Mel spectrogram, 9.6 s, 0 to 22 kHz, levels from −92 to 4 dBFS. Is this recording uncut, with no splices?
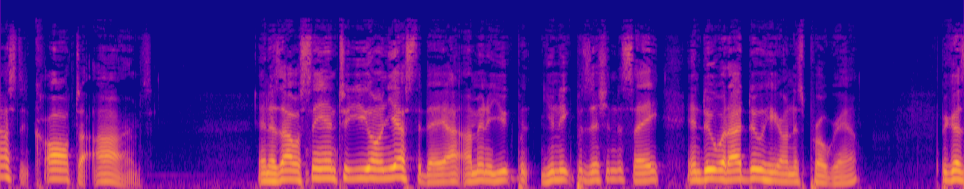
yes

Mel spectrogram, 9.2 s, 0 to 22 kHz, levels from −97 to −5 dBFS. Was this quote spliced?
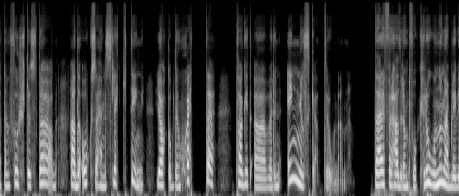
no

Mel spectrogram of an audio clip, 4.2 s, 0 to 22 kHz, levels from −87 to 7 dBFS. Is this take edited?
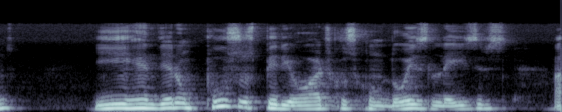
no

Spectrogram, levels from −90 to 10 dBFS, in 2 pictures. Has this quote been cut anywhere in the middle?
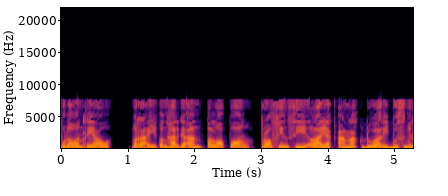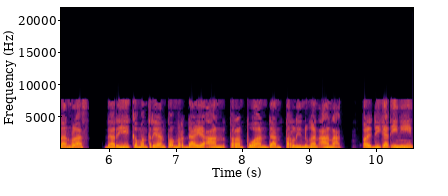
no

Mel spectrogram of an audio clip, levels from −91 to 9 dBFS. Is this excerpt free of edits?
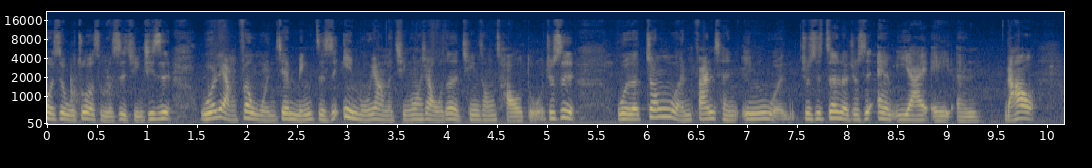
yes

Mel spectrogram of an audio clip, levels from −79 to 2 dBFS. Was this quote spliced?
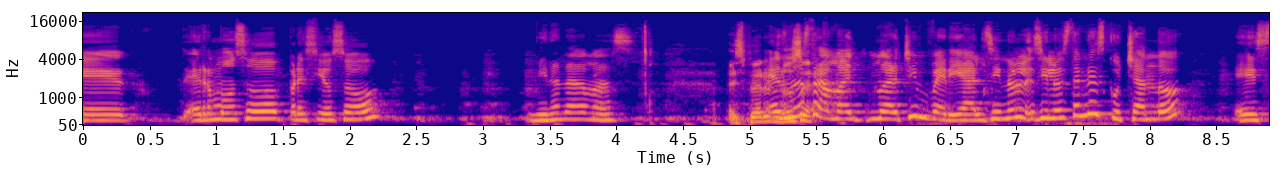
yes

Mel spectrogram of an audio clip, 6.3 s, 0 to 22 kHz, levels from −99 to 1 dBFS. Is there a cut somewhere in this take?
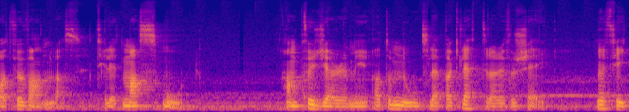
yes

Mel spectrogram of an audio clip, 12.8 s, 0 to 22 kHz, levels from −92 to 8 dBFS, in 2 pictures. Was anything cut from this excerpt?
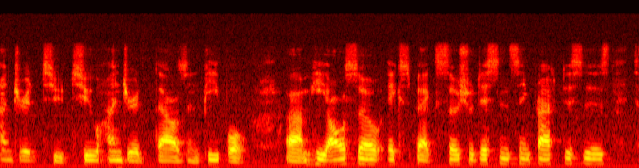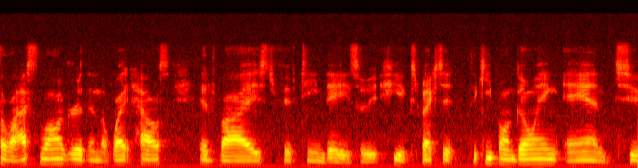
yes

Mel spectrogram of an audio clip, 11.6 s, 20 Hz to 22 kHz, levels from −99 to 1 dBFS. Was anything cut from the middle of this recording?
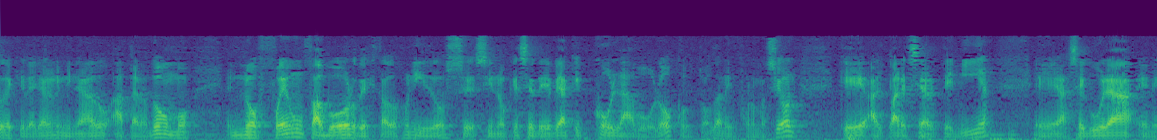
no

